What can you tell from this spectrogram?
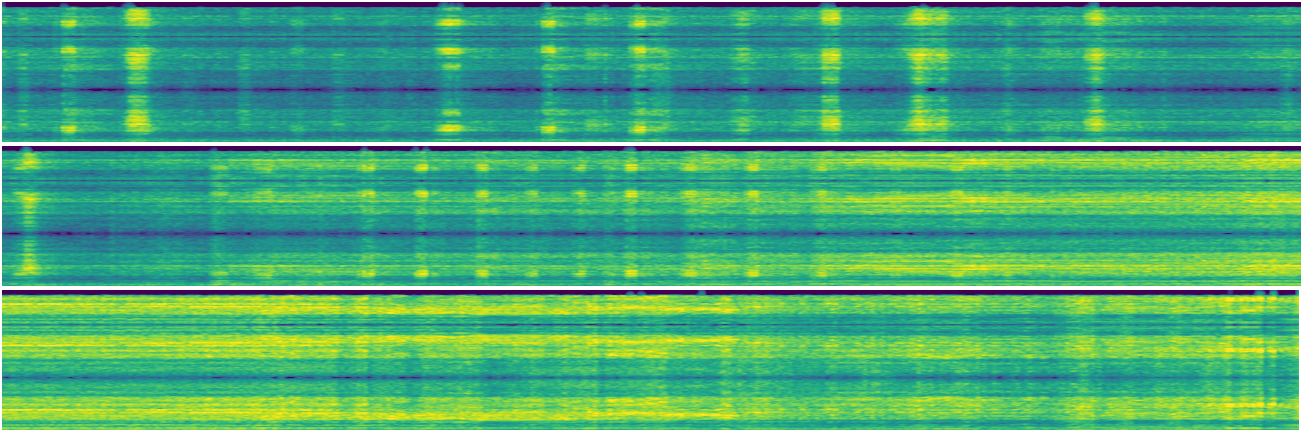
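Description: A field of motocross bikes revving at the starting gate in short, sharp blips. A little past halfway the pack launches, and the engines rise together to a sustained full-throttle run.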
